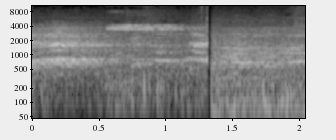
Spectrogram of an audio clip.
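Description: Footballers' voices shouting on the pitch, with a short high steady tone partway through. The sound breaks off abruptly at about 1.3 s and picks up again with more low rumble.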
